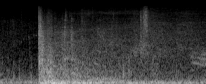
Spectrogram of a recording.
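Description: A deep energy blast bursts with a heavy boom.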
